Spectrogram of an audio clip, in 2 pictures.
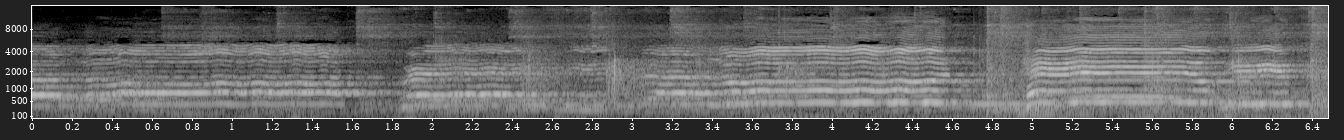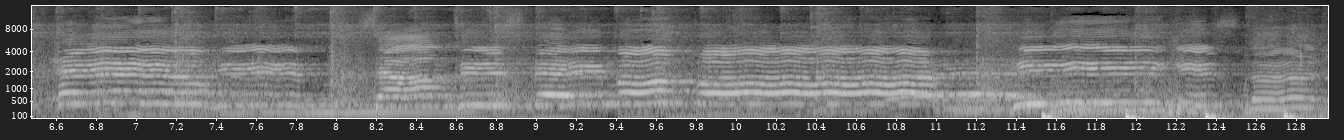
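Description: A woman singing a slow gospel melody with long, wavering held notes, amplified in a church hall. A low bass note joins about two-thirds of the way through, and drum beats start near the end as the band comes in.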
